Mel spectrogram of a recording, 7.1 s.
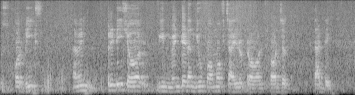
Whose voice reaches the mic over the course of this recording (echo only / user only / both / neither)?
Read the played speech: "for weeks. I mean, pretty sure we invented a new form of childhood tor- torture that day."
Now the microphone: echo only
